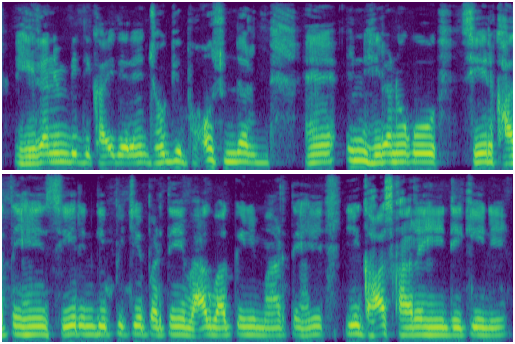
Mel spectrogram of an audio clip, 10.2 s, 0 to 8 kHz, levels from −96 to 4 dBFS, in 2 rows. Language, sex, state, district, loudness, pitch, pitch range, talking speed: Hindi, male, Uttarakhand, Uttarkashi, -13 LUFS, 145 Hz, 135-155 Hz, 200 wpm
